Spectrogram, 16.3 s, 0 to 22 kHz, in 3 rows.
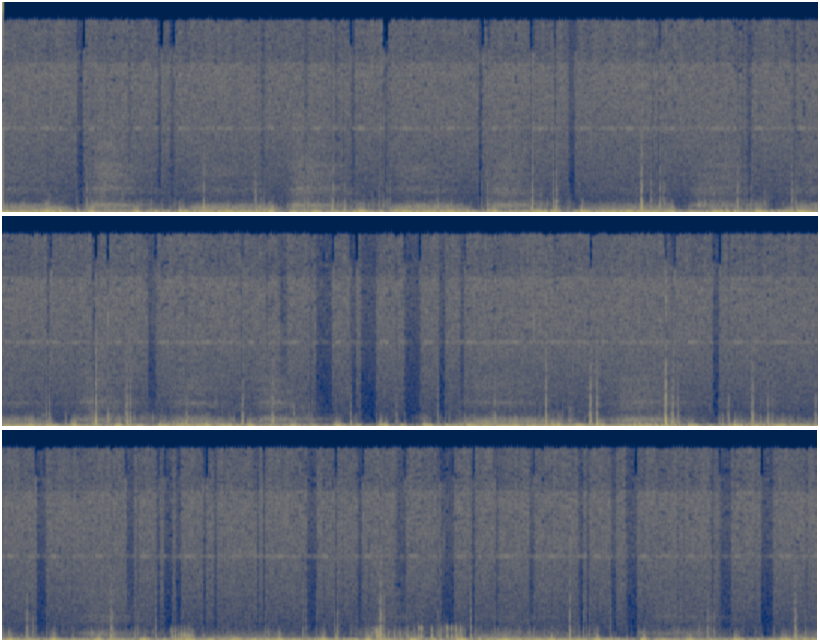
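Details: Tachycardia of about 200 BPM during recovery after exercise: very fast, low thumping heartbeat with heavy breathing noise.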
